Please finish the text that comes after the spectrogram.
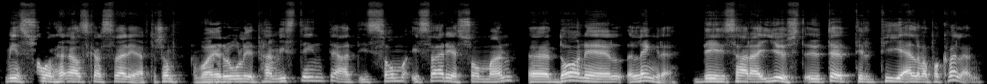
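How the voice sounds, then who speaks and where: Middle-aged man telling lively anecdotes. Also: medium pitch, hardly any pauses. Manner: animated anecdotes with frequent restarts and "jag bara" quoting. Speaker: interview guest, former basketball player. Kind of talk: casual storytelling.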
